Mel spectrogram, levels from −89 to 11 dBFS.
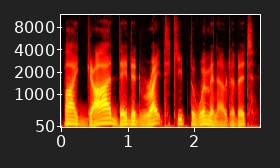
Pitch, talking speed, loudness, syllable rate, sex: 105 Hz, 240 wpm, -18 LUFS, 4.5 syllables/s, male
